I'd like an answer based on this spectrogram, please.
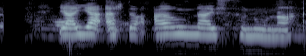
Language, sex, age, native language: Icelandic, female, 10, Icelandic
